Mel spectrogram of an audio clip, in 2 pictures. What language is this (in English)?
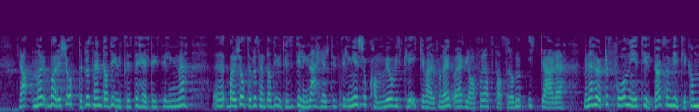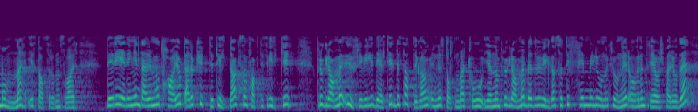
Norwegian Bokmål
